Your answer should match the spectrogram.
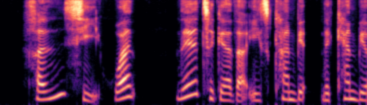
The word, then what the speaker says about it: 很: So the right way to read them together is 我 have a pause. 很喜欢 change 很 to second tone.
